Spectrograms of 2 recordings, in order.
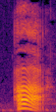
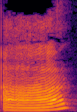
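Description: First: The pitch falls sharply from high to low. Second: The pitch rises from low to high. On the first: "Yang keempat adalah dari kiri atas ke kanan bawah ya" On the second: "yang kedua itu kan dari bawah ke atas ya"

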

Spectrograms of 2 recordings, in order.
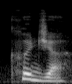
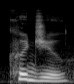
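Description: First: You is reduced to a casual ya. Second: The d and y blend into j. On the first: "as an informal contraction" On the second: "with the assimilated CH sound and J sound"

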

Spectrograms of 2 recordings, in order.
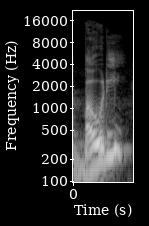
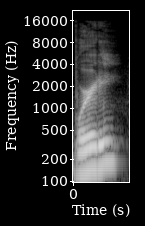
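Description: First: The first vowel sounds like 'oh'. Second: The first vowel sounds like 'or'. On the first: The speaker calls it wrong. "it looks like it says Bowdy" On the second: The speaker calls it right. "but it's pronounced Bordy"

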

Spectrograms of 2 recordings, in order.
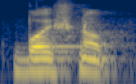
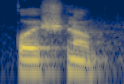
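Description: First: It starts with B and ends in ob. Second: It starts with B and ends in ob.

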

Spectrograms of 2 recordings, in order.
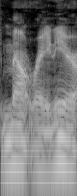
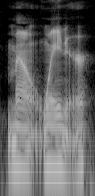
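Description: First: The R sound is said clearly. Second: The R sound is replaced by another sound. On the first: This is how the word should be said. The speaker calls it right. "instead of saying like Mount Rainier" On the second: This is how a speech impediment made it sound. The speaker calls it wrong. "I would say Mount Wainer"

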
